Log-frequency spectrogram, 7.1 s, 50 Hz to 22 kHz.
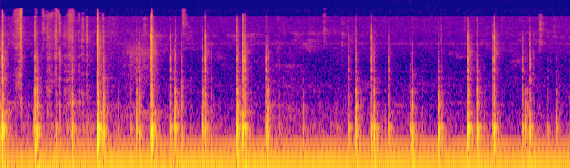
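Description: Fingertips tap on the lid of a large, flat cardboard game collector's box, which is closed and hollow. A steady run of short, dull, hollow taps with a low thud around 215 Hz dies away almost instantly, over a faint, constant low hum.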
